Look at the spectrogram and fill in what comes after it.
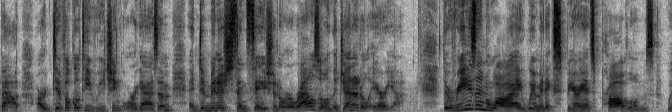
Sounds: female speech, speech

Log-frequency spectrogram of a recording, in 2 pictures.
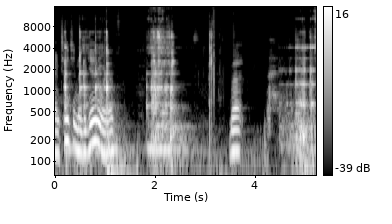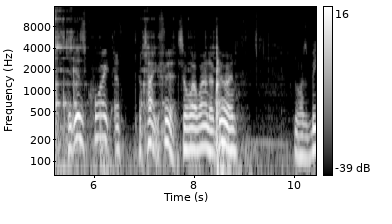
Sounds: speech

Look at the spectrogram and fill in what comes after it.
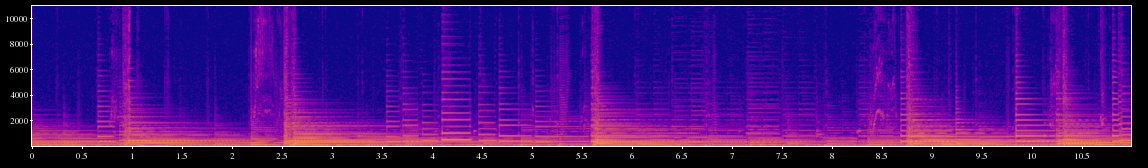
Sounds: acoustic guitar, guitar, music, musical instrument

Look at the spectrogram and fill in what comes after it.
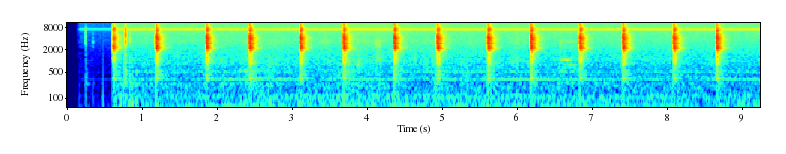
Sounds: metronome

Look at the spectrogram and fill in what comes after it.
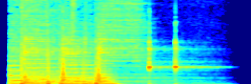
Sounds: music

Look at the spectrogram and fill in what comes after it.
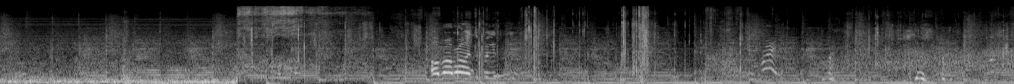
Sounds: outside, urban or man-made, music, speech

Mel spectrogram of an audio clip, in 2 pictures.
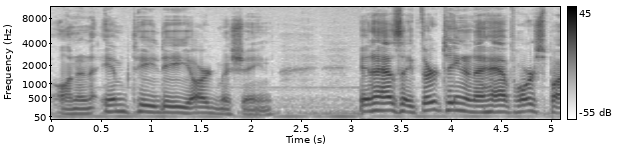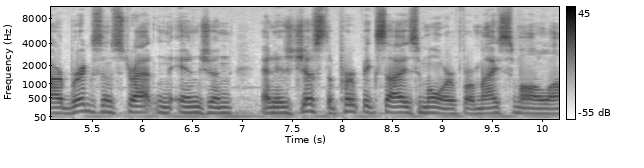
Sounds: speech

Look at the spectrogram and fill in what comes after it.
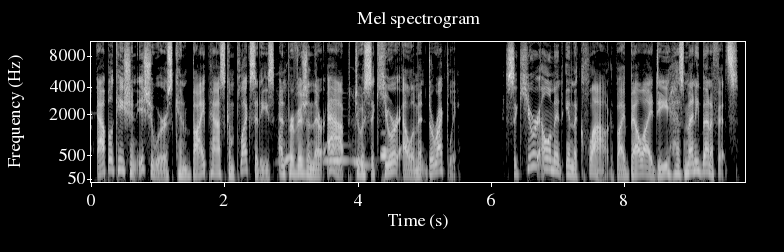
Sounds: speech

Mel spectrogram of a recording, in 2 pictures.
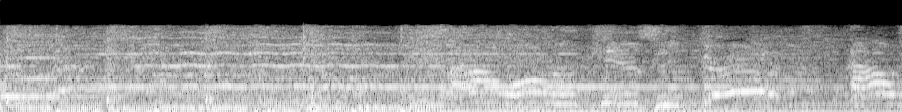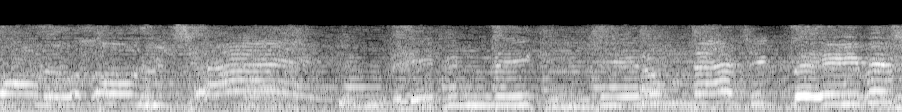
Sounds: music of asia, music, singing

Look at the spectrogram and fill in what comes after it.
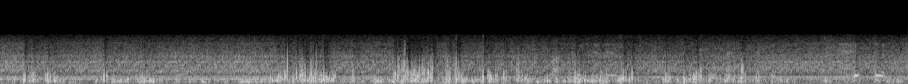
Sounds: vehicle, speech

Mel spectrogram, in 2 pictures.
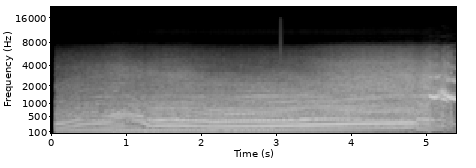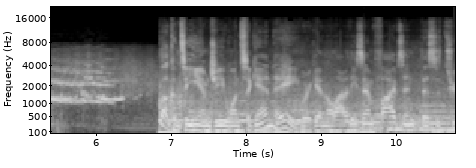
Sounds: car, speech, vehicle

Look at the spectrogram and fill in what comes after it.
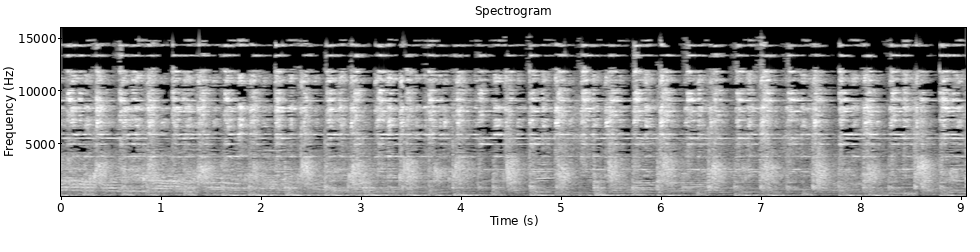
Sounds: musical instrument, violin, music, pizzicato

